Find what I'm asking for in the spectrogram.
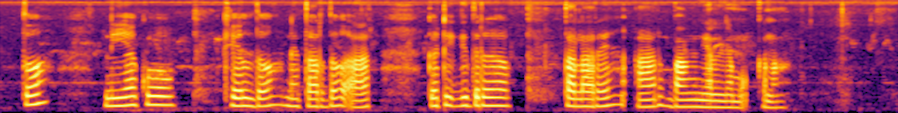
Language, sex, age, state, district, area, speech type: Santali, female, 30-45, West Bengal, Birbhum, rural, spontaneous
